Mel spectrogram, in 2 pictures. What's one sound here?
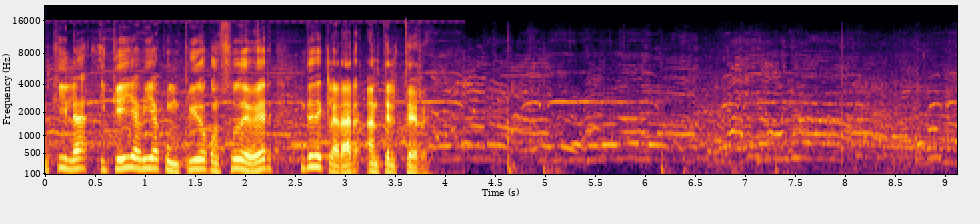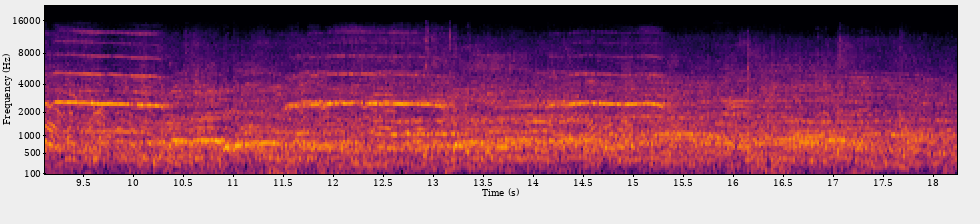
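A crowd of men and women shout loudly and nearby.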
